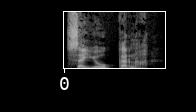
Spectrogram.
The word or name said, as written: सहयोग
